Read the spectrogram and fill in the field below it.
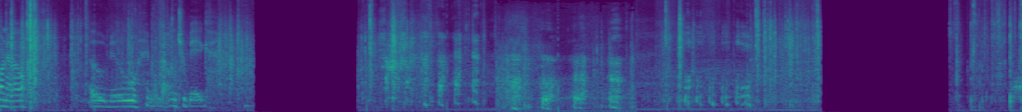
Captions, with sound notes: oh no oh no I made that one too big haha hahaha [evil laughter] hee hee hee hee hee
